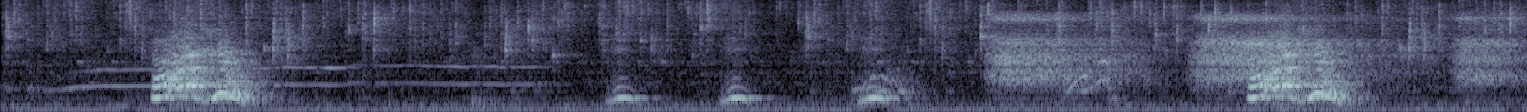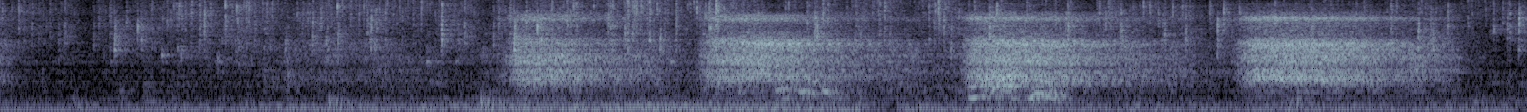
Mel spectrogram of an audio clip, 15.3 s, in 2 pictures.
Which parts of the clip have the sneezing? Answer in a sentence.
The sneezing can be heard from 0.8 to 1.3 s, from 6.2 to 6.8 s and from 12.4 to 13.0 s.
